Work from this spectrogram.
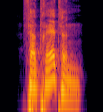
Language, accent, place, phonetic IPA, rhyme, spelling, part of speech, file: German, Germany, Berlin, [fɛɐ̯ˈtʁɛːtn̩], -ɛːtn̩, verträten, verb, De-verträten.ogg
- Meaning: first-person plural subjunctive II of vertreten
